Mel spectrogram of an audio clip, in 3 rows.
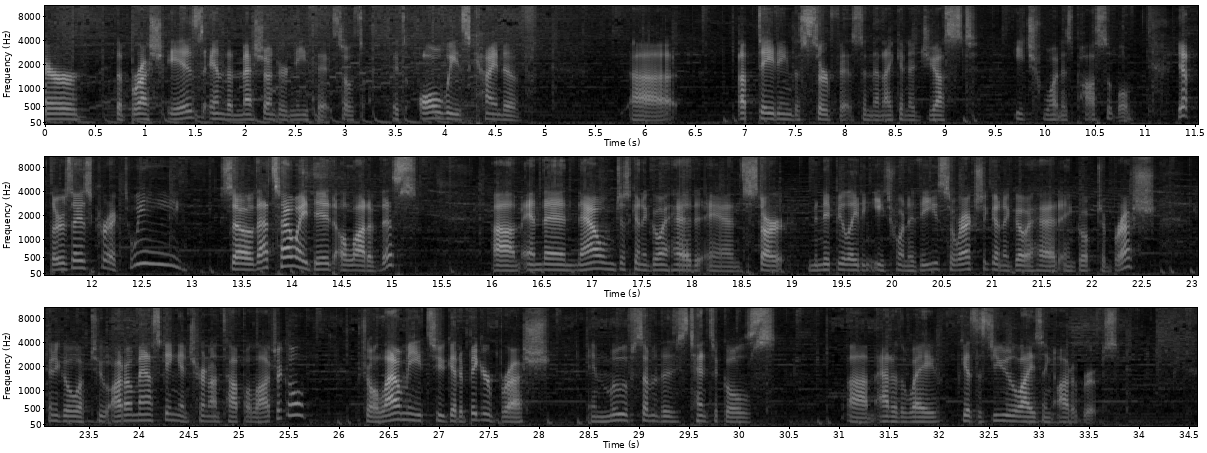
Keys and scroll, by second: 13.6 ctrl+z, 14.6 ctrl+z, 17.1-18.5 typing, 25.7 s.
